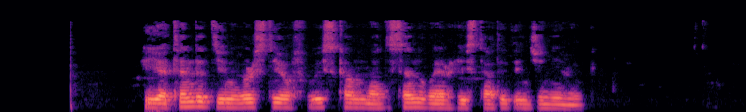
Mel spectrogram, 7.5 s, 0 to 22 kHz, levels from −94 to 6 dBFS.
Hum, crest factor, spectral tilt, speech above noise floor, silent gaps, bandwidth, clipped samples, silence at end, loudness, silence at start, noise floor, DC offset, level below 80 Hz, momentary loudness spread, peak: none; 18 dB; -5 dB/octave; 62 dB; none; 11.5 kHz; under 0.1%; 1.65 s; -26 LUFS; 1.45 s; -87 dBFS; under 0.1%; -66 dBFS; 7 LU; -8 dBFS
